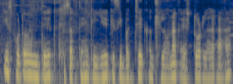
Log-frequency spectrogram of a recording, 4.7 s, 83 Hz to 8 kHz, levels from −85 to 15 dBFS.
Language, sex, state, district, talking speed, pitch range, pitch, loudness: Hindi, male, Bihar, Patna, 230 wpm, 120-135 Hz, 125 Hz, -21 LUFS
